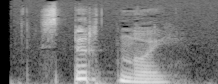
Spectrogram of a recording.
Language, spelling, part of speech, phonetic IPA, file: Russian, спиртной, adjective, [spʲɪrtˈnoj], Ru-спиртной.ogg
- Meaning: alcoholic, spirituous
